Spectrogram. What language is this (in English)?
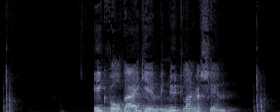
Western Frisian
